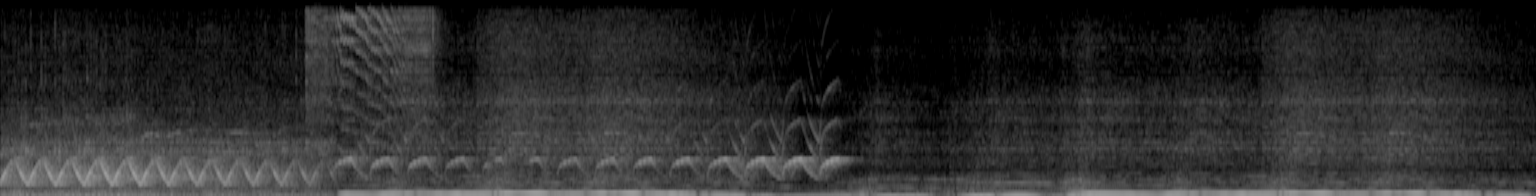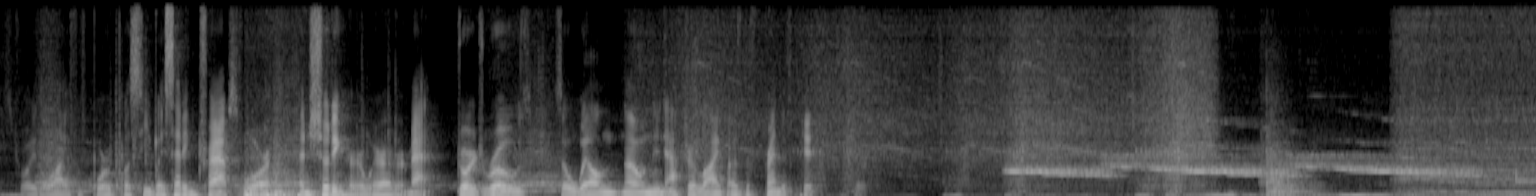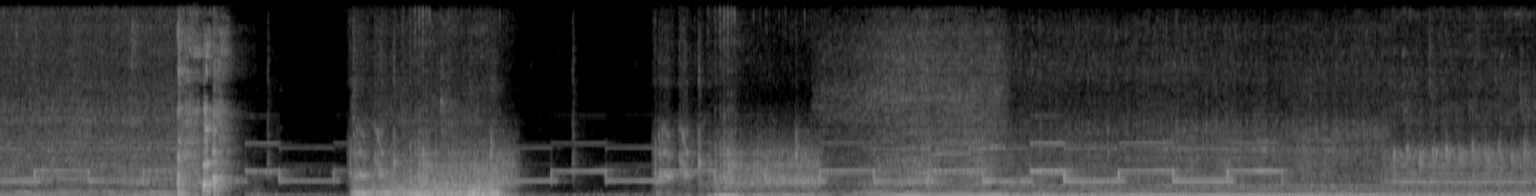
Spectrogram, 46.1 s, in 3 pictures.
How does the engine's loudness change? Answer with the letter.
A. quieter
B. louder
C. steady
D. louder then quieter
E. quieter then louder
E.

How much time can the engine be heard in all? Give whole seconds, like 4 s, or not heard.
43 s.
